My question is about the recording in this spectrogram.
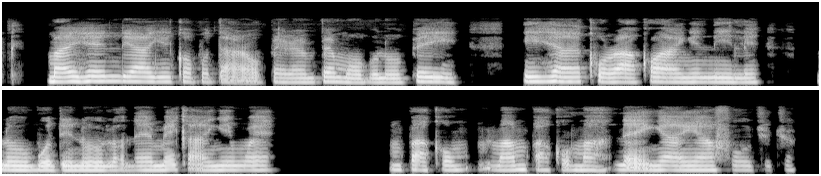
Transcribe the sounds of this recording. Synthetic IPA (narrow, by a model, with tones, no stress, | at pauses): ma˨i˦ɦe˦n̩˦dɪ˦a˨ɲɪ˦kɔ˦pʊ˨ta̰˨ɾa̰˨o̰˨pe˨ɾe˨m̩˨pe˦m˨ɔ˨bʊ˨no˨pe˦ɣi˦ | i˦ɦe˦kʰʊ˨ɾa˨a˨kʰɔ˦a˨ɲɪ˦niː˦le˦ | no˨ɡ͡bo˨dɪ˨nʊ˨lɔ˨ne˨me˦ka̰˨ɲɪ˦ŋʷe˦ | m̩˦pa˨kma˨m̩˦pa˨kʊ˦ma˨nḛ˨ɲ˦a˦ɲɪ˦a˦fʊ˦o˦t͡ʃu˦t͡ʃu˦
